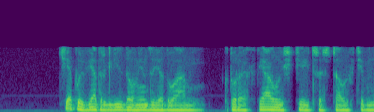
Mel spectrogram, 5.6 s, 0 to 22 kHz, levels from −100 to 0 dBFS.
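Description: Speech heard through a narrowband call path, with nothing above 4 kHz, which fits G.711 mu-law at 64 kbps. Between 3.62 and 4.46 s it shows repeated stalls (stutter): packets arrive late or too slowly, the jitter buffer runs dry about ten times, and the receiver extends the last sound to bridge each gap, the longest about 103 ms. Roughly 238 ms, about 28 percent of that span, is concealed sound, so the speech drags and stutters without losing anything.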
